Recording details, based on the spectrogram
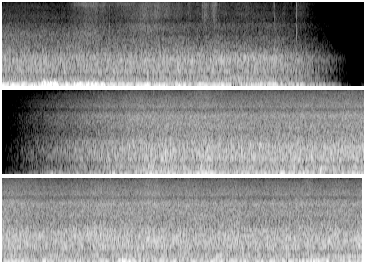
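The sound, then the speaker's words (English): Steady, full rushing of fast-flowing water at a quick-running section of the River Aire, by the riverside footpath, with rain falling, fairly loud, with a brief cut to silence partway through before the churning roar resumes. No voices. “And we're at a section of the river where it's running quite quickly.”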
